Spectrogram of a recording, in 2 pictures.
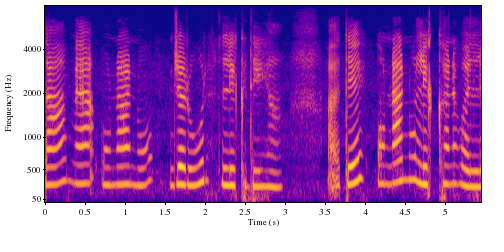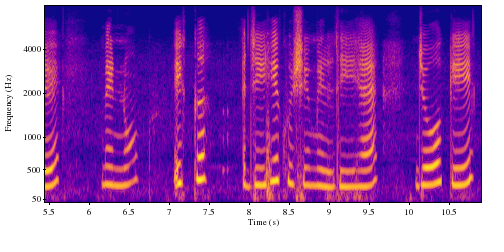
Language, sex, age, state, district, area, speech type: Punjabi, female, 30-45, Punjab, Gurdaspur, rural, spontaneous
